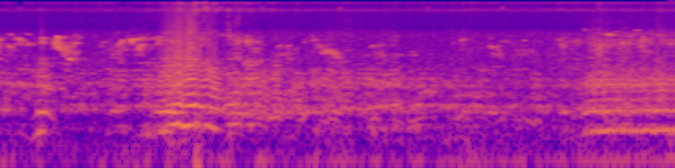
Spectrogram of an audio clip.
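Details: Bees hum steadily, with one loud close buzz pass early on and another rising drone near the end, over a background of constant lower humming.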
